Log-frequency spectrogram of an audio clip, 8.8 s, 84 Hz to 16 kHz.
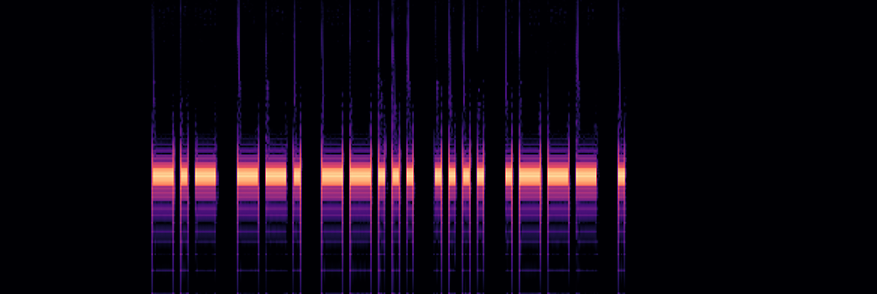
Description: Morse code, heard as a keyed tone, about 17 wpm, 700 Hz. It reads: KG7HJE
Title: USA Call Signs - 6 Characters - Repeated 3x - 17wpm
